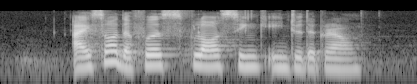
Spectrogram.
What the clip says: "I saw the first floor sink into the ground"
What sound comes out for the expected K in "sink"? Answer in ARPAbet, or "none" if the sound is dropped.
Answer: K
